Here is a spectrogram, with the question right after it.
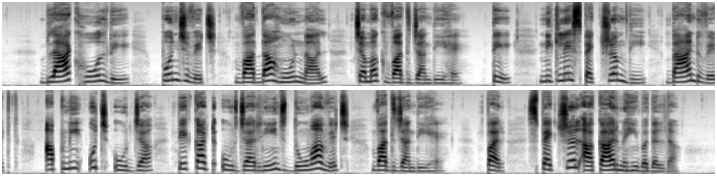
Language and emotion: Punjabi, neutral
